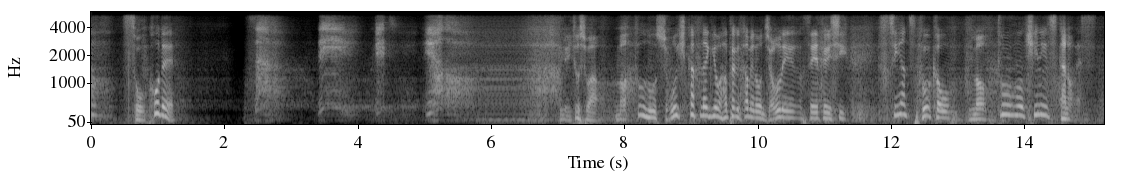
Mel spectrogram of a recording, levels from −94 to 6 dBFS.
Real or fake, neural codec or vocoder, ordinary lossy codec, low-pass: fake; codec, 16 kHz, about 1 kbps, DyCAST, with the encoder's durations; none; 5.4 kHz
